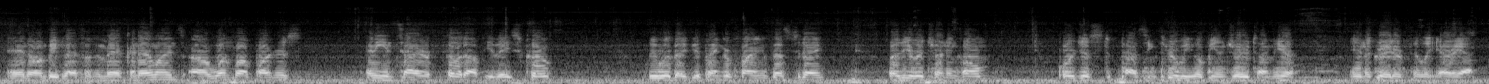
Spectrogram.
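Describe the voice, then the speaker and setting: A man making an arrival announcement over an airplane cabin loudspeaker, practiced and repeating key details. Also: low-pitched, steady tone, moderate pace. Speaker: flight attendant. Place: airplane cabin after landing. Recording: muffled distant PA in loud plane cabin. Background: aircraft engine noise.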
